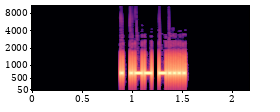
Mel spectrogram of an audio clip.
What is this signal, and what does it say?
Morse code, heard as a keyed tone, about 50 wpm, 700 Hz. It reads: EW6
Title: Three Challenging Letter-Number Combinations 50wpm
